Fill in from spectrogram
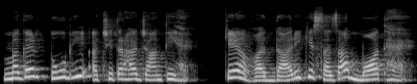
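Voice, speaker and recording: A woman reading the part of a mocking, threatening male gangster with a slow, sarcastic drawl. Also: a little high, lively intonation, mellow, natural voice. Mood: sneering.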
